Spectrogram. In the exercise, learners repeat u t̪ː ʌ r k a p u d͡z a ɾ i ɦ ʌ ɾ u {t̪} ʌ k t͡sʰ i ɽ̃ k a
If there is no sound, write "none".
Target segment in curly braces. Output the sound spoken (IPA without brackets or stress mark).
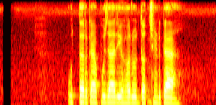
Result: d̪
